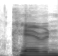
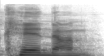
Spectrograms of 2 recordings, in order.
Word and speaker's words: Kiernan: And the nominees are Kieran Dewsbury Hall at Leicester. His name's Kiernan. Like N-A-N, it's spelled. Kier, N-A-N, apparently.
